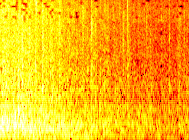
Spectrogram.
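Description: Dove sound effect: a dense, noisy rush that is loudest at the start and fades steadily.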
